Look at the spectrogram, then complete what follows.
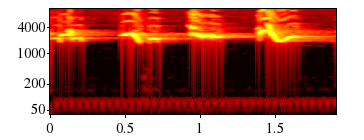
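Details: American robin singing in North America at the start of spring, a territorial song distinct from its calls: short, clear, warbled phrases that rise and fall, about four phrases in two seconds, over a faint low hum.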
